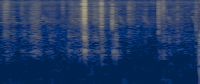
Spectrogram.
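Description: A few light clicks and taps from a tape measure and marker being handled against a wooden hive box, the sharpest a little under a second in.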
